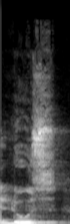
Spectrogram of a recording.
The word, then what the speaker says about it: lose: अच्छा, इसकी जो प्रोनाउंसिएशन है वो भी बहुत सारे लोग समझते हैं कि सेम है, ऐसा बिल्कुल भी नहीं है। जो LOSE है, यानी एज अ वर्ब जो यूज़ हो रहा है, उसकी जो प्रोनाउंसिएशन है वो होती है लूज़।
